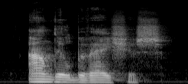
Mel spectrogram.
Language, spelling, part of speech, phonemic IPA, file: Dutch, aandeelbewijsjes, noun, /ˈandelbəˌwɛisjəs/, Nl-aandeelbewijsjes.ogg
- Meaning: plural of aandeelbewijsje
